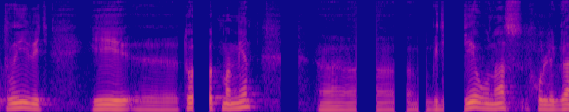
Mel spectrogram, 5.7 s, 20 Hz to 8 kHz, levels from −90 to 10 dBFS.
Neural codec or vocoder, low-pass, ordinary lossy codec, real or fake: none; none; none; real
